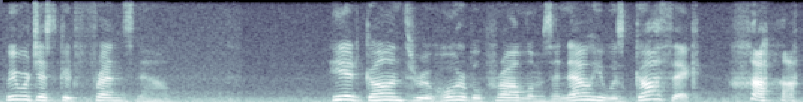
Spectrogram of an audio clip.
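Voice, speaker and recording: A woman's voice: on the high side, lively intonation, measured pace, a little hiss or hum, low-quality recording. A woman giving a dramatic reading of fan fiction with the theatrical delivery of a hammy stage actor. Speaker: reader.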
